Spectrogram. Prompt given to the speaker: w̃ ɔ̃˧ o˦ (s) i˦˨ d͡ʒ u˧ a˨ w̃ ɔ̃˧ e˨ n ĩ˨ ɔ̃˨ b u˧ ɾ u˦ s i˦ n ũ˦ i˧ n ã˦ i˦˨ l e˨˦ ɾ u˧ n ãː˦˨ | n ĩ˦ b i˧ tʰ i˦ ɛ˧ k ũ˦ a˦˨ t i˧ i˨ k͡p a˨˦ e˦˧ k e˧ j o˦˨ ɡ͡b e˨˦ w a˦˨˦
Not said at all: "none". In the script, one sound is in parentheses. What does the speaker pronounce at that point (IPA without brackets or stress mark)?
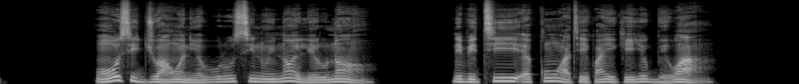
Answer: s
